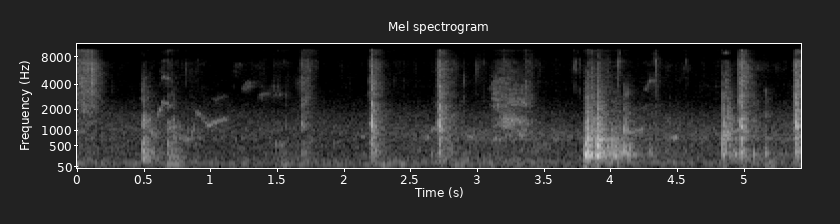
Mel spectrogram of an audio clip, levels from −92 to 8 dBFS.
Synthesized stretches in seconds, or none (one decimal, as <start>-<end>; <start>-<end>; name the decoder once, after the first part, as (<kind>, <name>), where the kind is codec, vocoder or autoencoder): 0.0-1.5 (vocoder, Vocos); 2.5-5.4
